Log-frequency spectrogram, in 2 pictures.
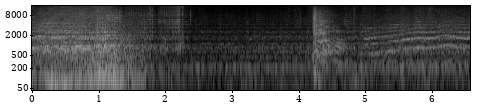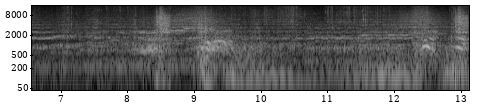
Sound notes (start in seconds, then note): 8.1 grunting; 8.4 metal clanking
